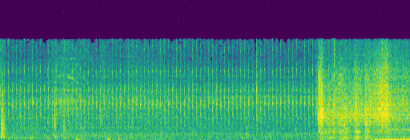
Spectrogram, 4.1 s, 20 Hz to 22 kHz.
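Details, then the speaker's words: Car bought at a salvage auction, listed as running but a non-runner, about 46,000 miles: after fault codes are cleared it cranks briefly and catches cleanly into a strong, steady cold-start fast idle, a normal healthy start. "yeah are that sounds I'll take that that sounds like 46,000 mile car don't it yeah that's good"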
